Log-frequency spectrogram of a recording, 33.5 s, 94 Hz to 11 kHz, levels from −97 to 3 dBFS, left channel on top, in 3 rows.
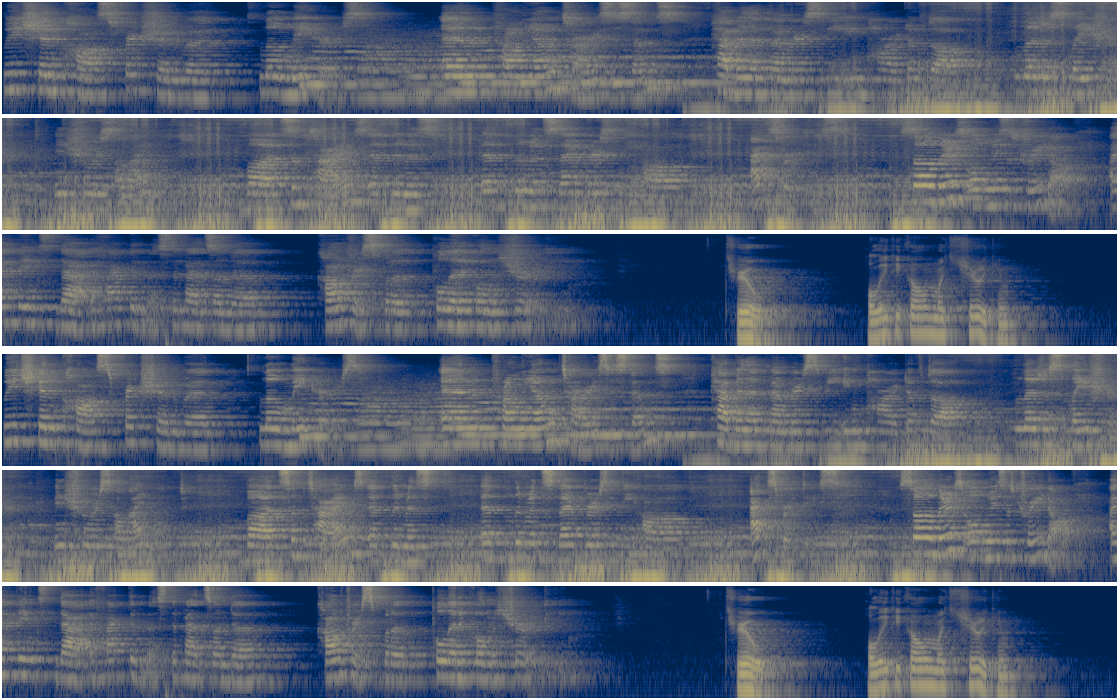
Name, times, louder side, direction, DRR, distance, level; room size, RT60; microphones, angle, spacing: voice 1, 0.0-2.1 2.6-3.7 4.4-9.6 10.1-15.7 15.9-18.0 18.6-24.8 25.5-26.3 26.6-27.9, right 3 dB, 75° right, 0 dB, 2.1 m, -36 dB
sound 1, 3.0-8.0, right 1 dB, 35° right, 1.1 m, -43 dB
sound 2, 6.8-20.7, left 1 dB, 75° left, 1.1 m, -37 dB
voice 2, 29.5-30.0 31.0-32.4, right 1 dB, 5° right, 9 dB, 0.3 m, -33 dB
8.4 x 6.8 x 8.2 m, 1.2 s
head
